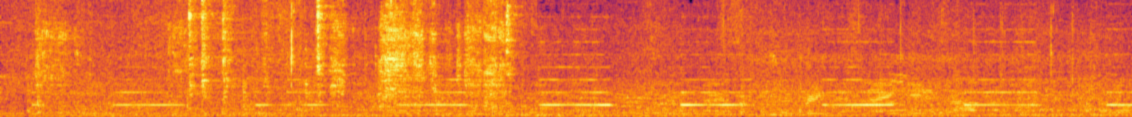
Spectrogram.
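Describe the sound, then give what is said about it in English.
A dumper truck reversing at a river gravel works, its reversing alarm sounding steady, evenly spaced high beeps over the rumble of a diesel engine and heavy machinery. “So the dumper puts it in and then the track machine will come in and disperse it afterwards in a specific way.”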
